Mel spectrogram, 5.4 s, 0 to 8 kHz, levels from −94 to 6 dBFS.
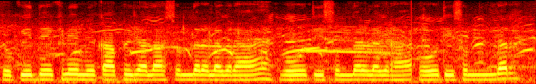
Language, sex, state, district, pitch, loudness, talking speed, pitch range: Maithili, male, Bihar, Begusarai, 165 Hz, -16 LUFS, 225 wpm, 160-170 Hz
